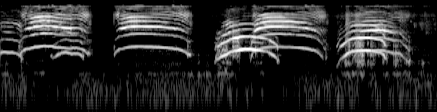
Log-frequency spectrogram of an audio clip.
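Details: Motherless kitten crying for its mother with four long, drawn-out meows, each nearly a second long and arching up then down, coming roughly once a second against quiet background.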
